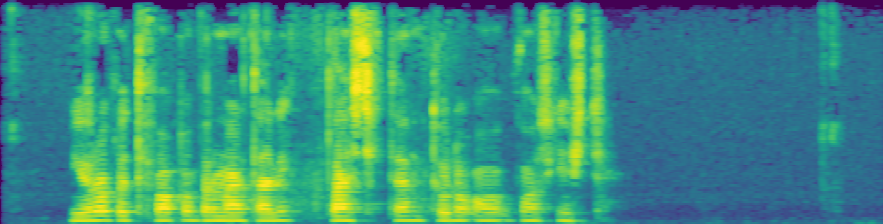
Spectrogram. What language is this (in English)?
Uzbek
